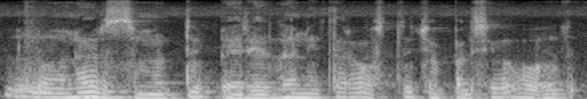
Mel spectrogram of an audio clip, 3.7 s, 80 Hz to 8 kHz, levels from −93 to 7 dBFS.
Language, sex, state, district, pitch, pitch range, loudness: Kannada, male, Karnataka, Koppal, 130 Hz, 115-140 Hz, -14 LUFS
